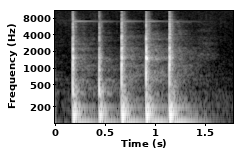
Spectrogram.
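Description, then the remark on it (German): Five firm knocks on a wooden door in a quick, steady rhythm, clear, each with a short hollow ring before the sound fades. “Ich hab an die Tür geklopft und die Witwen haben aufgemacht.”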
